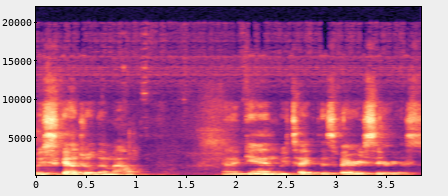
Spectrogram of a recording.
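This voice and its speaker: A soft-spoken voice with an American accent and audible room echo. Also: man. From South Los Angeles. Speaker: real estate developer. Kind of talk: conference talk.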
